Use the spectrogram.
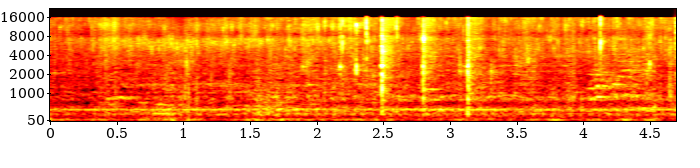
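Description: Onion and masala frying in oil in a pan, with kasuri methi just added for a vegetable curry: a steady, faint sizzle and crackle running throughout, with a few sharp clicks near the middle.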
